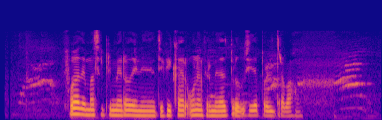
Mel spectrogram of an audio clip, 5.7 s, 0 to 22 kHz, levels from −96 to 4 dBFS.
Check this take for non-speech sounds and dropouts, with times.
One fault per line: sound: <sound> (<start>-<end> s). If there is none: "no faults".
no faults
